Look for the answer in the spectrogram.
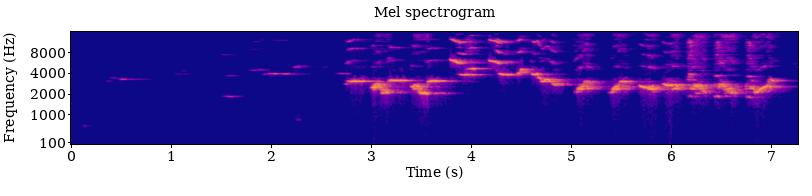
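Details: An Oriental Magpie-Robin sings in the morning. Scattered thin notes lead into a long, loud run of sweet whistled phrases and quick chattering trills, delivered without a break for about four and a half seconds.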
